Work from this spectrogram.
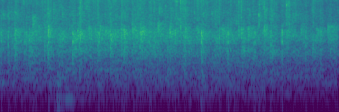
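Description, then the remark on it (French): Steady audience applause for a speaker after her broad overview presentation, a dense crackle of many hands clapping at an even loudness with no talking over it. “on peut l'applaudir hein, pour ce grand panorama.”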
